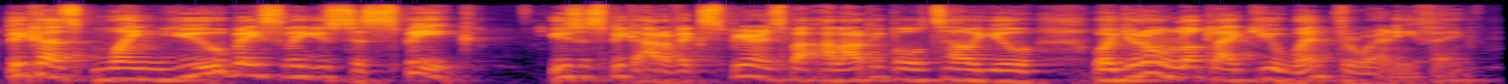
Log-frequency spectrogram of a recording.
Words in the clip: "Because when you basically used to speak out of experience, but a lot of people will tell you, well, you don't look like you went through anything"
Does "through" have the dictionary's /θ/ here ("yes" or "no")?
yes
